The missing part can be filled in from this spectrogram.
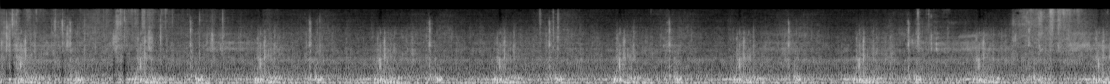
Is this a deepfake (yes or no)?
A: yes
